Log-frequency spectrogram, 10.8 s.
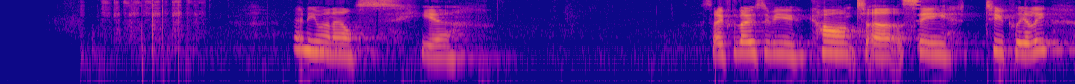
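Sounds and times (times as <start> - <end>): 
marker-like strokes writing on a board: 0.8 - 2.2
speech: 3.0 - 4.8, 7.1 - 10.7.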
